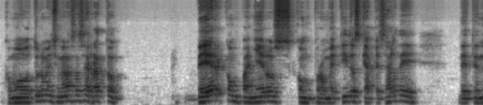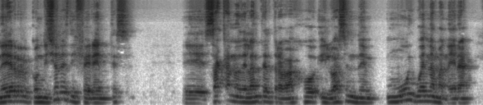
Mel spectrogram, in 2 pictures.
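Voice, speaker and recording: A man's voice: mid-range voice, unhurried. A Mexican man, a school supervisor, reflecting thoughtfully in a panel conversation, building his points by repetition. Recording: echoey room.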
